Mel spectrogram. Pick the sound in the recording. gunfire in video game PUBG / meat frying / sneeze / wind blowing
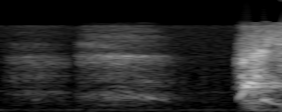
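sneeze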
